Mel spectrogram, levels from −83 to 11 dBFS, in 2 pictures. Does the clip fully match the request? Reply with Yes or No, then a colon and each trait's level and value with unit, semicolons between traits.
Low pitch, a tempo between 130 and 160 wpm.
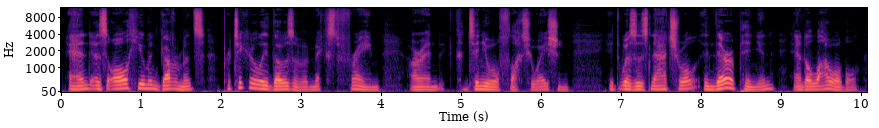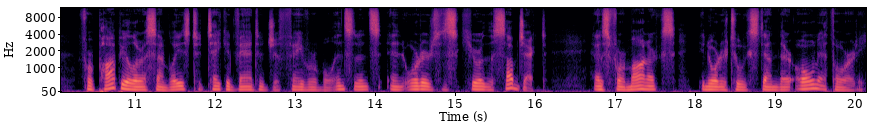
Yes: low, 120 Hz; average, 145 wpm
